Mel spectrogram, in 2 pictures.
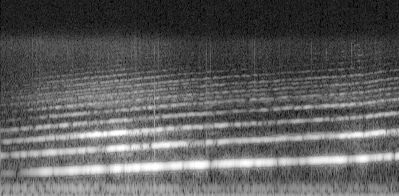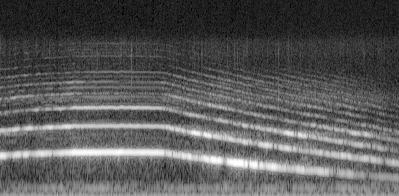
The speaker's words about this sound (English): He got into his car and started his siren.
